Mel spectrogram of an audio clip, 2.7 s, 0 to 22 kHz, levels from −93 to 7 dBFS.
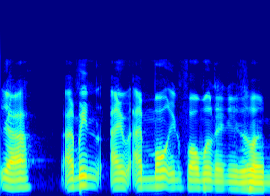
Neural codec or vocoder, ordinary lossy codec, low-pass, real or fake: none; none; 7.2 kHz; real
